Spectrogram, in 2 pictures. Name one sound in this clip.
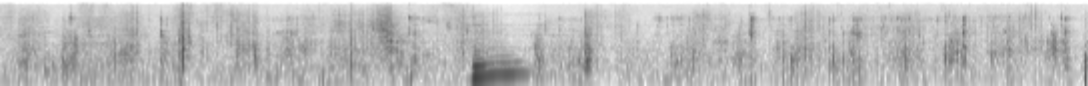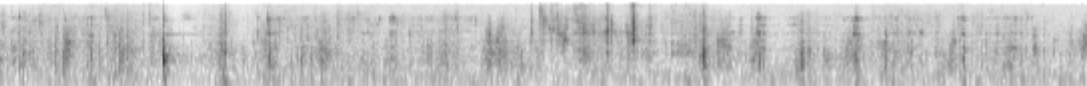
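A metal spoon scrapes and clinks in a stainless steel bowl while mixing rice, close to the microphone.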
